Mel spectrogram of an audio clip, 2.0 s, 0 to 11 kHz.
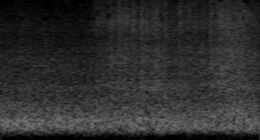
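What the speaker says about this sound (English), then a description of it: "Every one of those trains you just heard going over the Alps carries close to 500 tons of pasta" Freight train carrying Barilla pasta over the Alps from Parma toward Ulm, heard as a steady, continuous rolling rumble of wheels on track, moderately quiet and even throughout, with no voices.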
